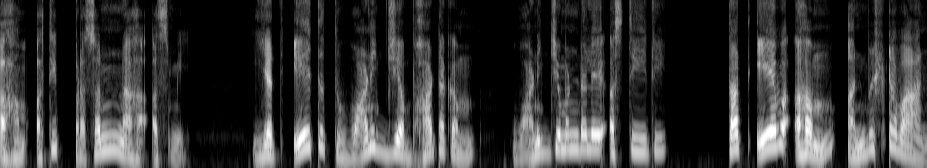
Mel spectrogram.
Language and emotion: Sanskrit, surprised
